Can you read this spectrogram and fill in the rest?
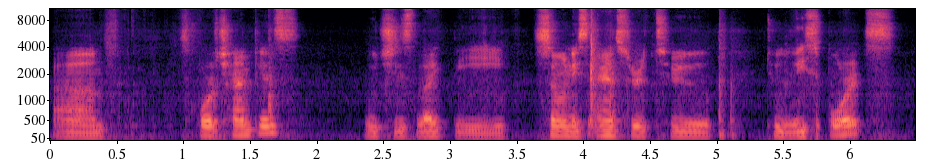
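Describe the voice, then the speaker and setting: A man's voice: fairly low pitch, slow pace, creaky, background noise. A young man whose first language is Spanish, hosting a casual vlog about his game collection and talking in a hesitant way with many fillers. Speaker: channel host.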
